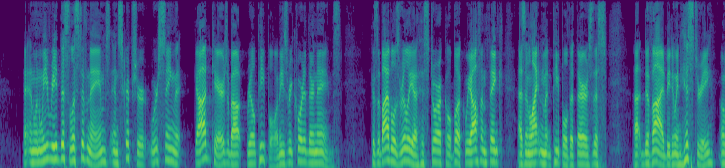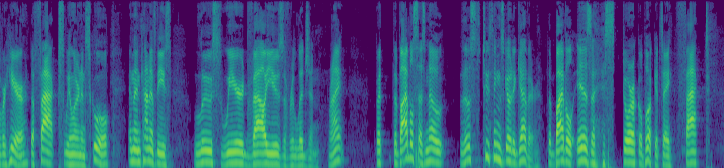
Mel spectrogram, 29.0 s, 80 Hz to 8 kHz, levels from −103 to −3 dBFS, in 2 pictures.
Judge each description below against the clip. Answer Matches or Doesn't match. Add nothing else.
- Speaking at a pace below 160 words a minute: Doesn't match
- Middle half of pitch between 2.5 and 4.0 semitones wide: Matches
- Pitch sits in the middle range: Matches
